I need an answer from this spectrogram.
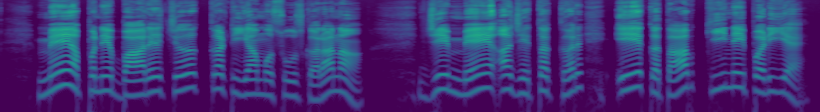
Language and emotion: Dogri, disgusted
